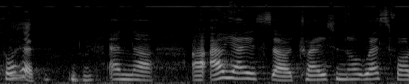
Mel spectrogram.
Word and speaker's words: áo dài: So, and we pronounce it áo dài? Yeah, That's áo dài.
